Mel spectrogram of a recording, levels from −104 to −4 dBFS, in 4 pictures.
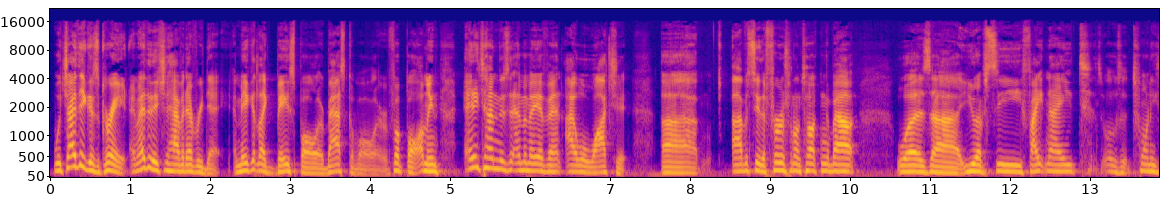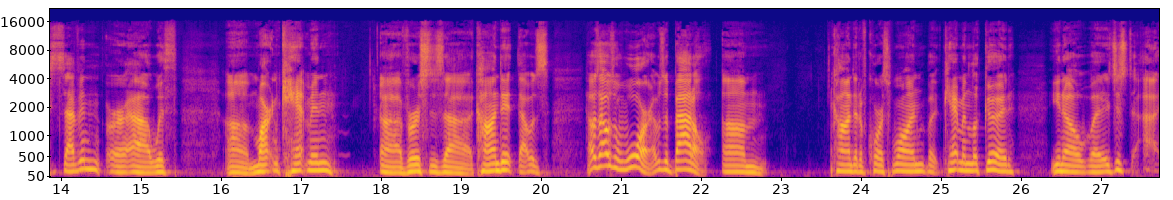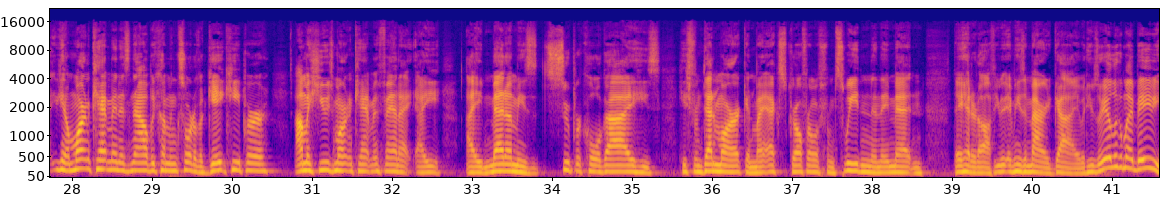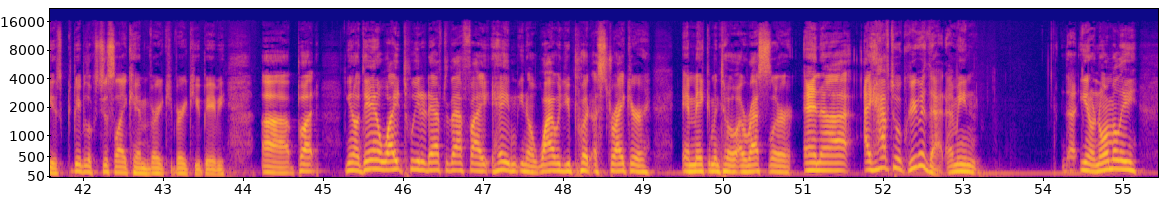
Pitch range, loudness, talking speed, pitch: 130-175 Hz, -20 LUFS, 215 wpm, 155 Hz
